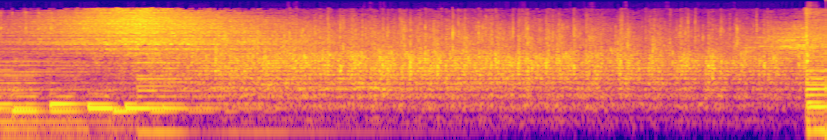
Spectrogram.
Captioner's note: audience applause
